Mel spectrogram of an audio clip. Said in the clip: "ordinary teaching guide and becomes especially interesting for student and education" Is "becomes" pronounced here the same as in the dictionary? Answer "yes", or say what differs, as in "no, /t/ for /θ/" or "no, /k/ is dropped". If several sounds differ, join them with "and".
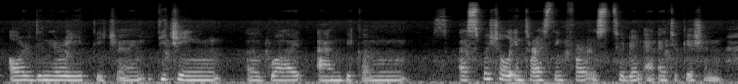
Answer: no, /z/ is dropped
